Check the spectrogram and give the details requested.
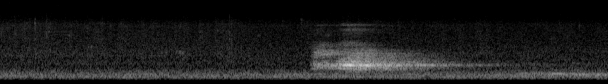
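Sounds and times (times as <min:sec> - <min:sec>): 
red fox calling: 0:03.1 - 0:06.0.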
